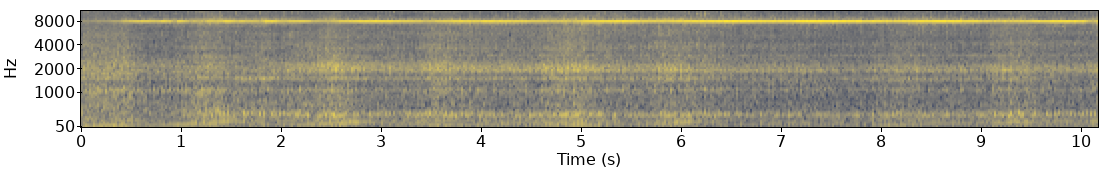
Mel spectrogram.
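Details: 1999 Chevy Prizm / Toyota Corolla 1.8L idling: piercing steady high-pitched squeal from the belt area, traced to a slightly rusted, damaged A/C compressor clutch sitting too close to its drive pulley.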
